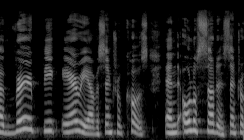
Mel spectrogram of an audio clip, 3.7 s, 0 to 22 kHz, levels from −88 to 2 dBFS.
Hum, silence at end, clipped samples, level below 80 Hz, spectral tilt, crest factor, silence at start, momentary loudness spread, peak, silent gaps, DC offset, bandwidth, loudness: none; 0 s; under 0.1%; -88 dBFS; -3.5 dB/octave; 16 dB; 0 s; 8 LU; -18 dBFS; none; under 0.1%; 16.5 kHz; -34 LUFS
